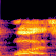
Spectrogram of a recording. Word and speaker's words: was: as in the word was when reading was we pronounce the a as uh and the s as z when writing was remember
